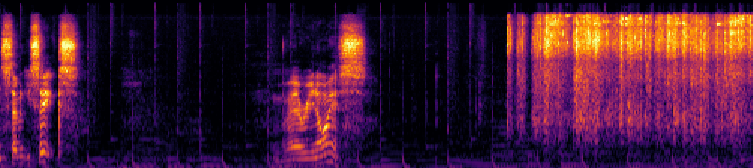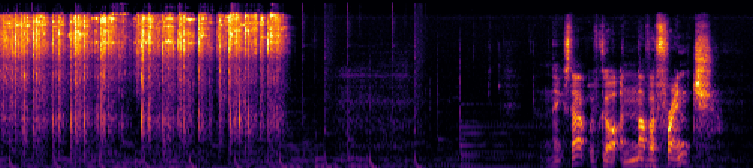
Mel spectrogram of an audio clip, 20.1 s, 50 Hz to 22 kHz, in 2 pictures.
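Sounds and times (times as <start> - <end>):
coins rattling and clinking: 6.8 - 14.0.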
